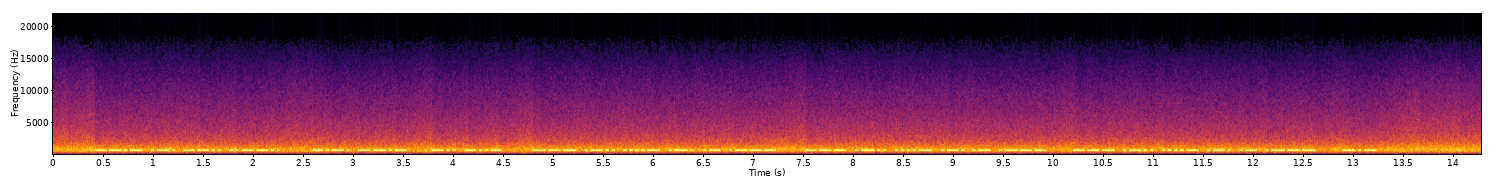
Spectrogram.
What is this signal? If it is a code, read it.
Morse code, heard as a keyed tone, hand-sent with a bug key, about 40 wpm, 710 Hz, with heavy radio static and a narrow filter. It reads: QRZ? CQ DX OL4RAJ OL4RAJ OL4RAJ K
